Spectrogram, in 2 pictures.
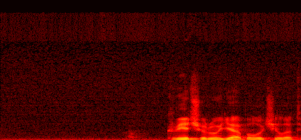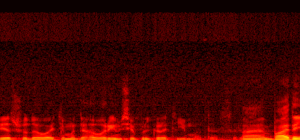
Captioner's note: non-english speech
